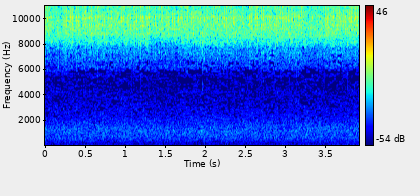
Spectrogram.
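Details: Crickets stridulating, the males making sound by rubbing one wing over the toothed vein of the other, form a dense, steady, high-pitched shimmering chorus with a fast pulsing texture and no pauses.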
